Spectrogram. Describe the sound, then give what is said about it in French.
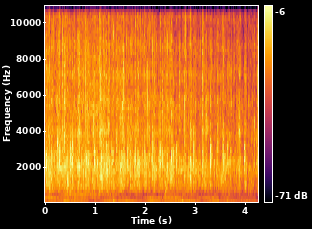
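A church audience applauds during a Sunday morning service, a steady wash of clapping, fairly quiet, running throughout over sustained instrumental chords that shift a few times. “Et il faut que vous acclamiez à l'avance ce que le Seigneur va faire.”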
